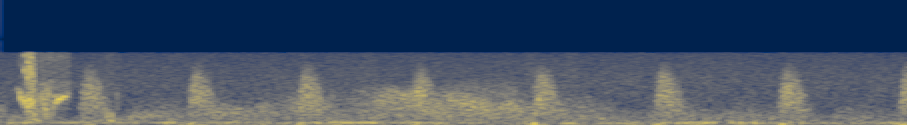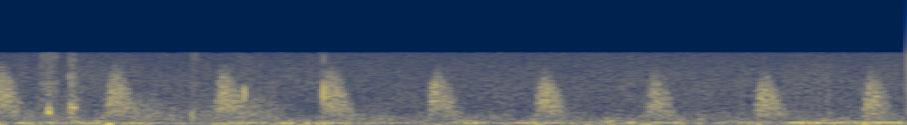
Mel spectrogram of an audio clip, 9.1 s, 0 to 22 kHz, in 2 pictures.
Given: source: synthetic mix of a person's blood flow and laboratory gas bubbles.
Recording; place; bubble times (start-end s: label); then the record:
Doppler ultrasound of blood flow; subclavian vein
0.06-0.37 s: bubbles
0.50-0.60 s: bubbles
4.73-4.83 s: bubbles
4.86-4.95 s: bubbles
5.48-5.54 s: bubbles
5.73-5.79 s: bubbles
6.12-6.19 s: bubbles
From the record:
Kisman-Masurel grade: 222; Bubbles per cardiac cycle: several, 3 to 8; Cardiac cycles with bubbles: 10 to 50%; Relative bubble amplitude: moderate (0.250 to 0.450); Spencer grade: 2 (many but less than half of the cardiac periods contain bubble signals, singularly or in groups); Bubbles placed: anywhere in the cardiac cycle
